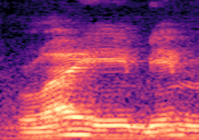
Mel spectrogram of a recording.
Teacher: maka kita kena baca dengan idgham ma'al gunnah, iaitu di idghamkan sebanyak dua harakah, rai bim bunyinya.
